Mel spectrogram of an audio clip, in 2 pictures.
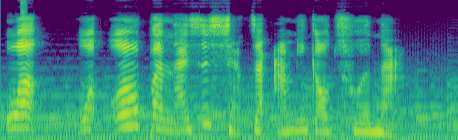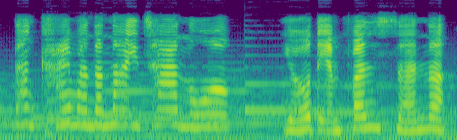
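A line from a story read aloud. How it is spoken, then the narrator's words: Quiet, sheepish. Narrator (Chinese): 布谷啊，小声且带一点惭愧的说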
